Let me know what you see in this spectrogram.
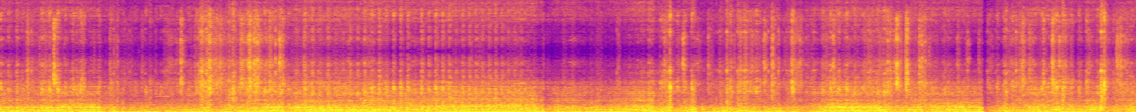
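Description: Mitsubishi Lancer EVO III rally car's turbocharged four-cylinder engine heard from inside the cabin, under hard acceleration, its note rising and dropping with gear changes. Occasional sharp knocks come through it.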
